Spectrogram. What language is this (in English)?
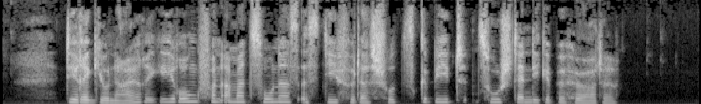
German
